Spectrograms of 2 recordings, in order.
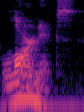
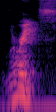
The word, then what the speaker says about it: larynx: again note the spelling of Link's it's not lar nix larynx kind of slur together that's how it's that's how it's pronounced alright now now we go to your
